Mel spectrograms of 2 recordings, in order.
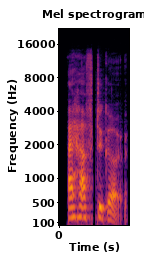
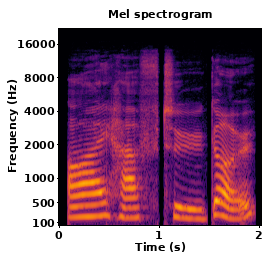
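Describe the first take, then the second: First: 'Have to' is reduced to 'hafta'. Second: 'Have to' is pronounced fully and carefully. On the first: The speaker calls it right. "to becomes ta... soften the v in have so it sounds like f" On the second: The speaker calls it wrong. "Don't say"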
